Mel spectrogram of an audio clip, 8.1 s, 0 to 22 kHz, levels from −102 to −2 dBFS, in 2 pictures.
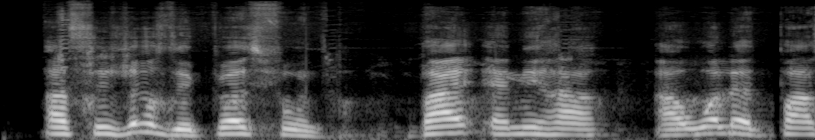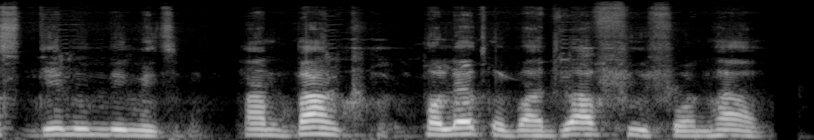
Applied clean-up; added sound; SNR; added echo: neural mask model DeepFilterNet 3.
